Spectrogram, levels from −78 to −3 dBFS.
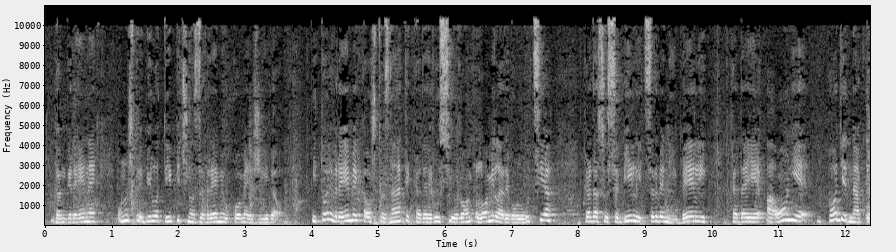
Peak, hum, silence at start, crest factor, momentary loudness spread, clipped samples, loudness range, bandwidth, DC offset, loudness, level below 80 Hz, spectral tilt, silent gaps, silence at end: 0 dBFS; none; 0 s; 10 dB; 6 LU; under 0.1%; 2 LU; 11 kHz; under 0.1%; -11 LUFS; -36 dBFS; -5 dB/octave; none; 0 s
